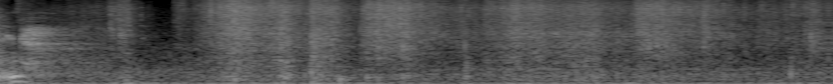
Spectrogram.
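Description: Plastic bubble wrap rustling and crinkling as a hand digs through it, in a string of soft scrunches.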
